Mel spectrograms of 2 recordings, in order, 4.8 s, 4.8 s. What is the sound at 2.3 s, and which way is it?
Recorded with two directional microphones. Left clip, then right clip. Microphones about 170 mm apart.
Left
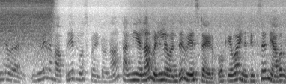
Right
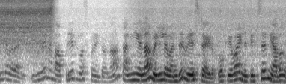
Speech, 40° right (ahead or behind).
